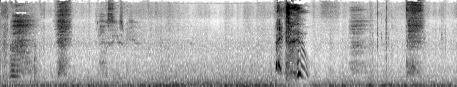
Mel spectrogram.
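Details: Woman with cold or allergies: a sneeze with sharp in-breath plus several hissy bursts over loud low rumble; repeated sneezing.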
